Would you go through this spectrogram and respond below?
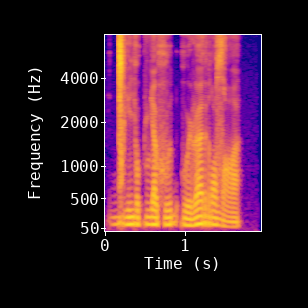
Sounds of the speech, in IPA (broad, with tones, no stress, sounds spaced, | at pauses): ɡ͡ǀ i˧ j o˧ kʷ ʎ a˧ xʷ i˨˦ b kʷ ɨ˨ ɭ ɐ˦ r ɵ˧ zˤ a˨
